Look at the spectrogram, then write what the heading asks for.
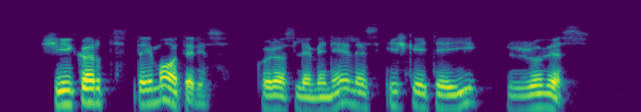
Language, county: Lithuanian, Vilnius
